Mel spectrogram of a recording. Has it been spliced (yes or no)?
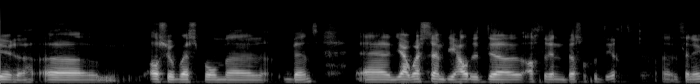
no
